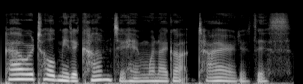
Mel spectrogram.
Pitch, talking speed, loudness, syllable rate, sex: 175 Hz, 255 wpm, -18 LUFS, 5.3 syllables/s, female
